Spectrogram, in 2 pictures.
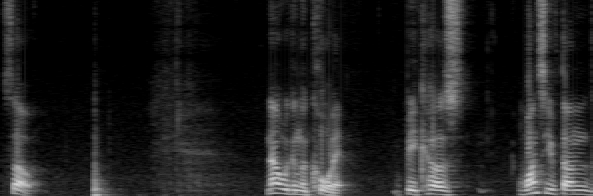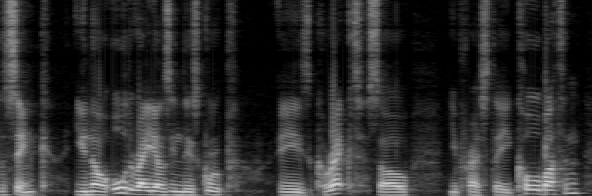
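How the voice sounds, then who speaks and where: A man's voice: on the high side, slow pace, long pauses, darkish tone. A man presenting an informal, unscripted product tutorial, explaining things step by step as he demonstrates.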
